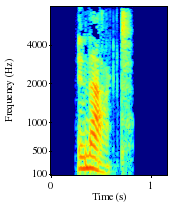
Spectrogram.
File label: "enact", spelling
